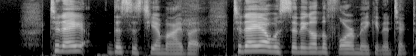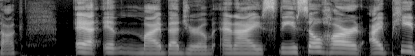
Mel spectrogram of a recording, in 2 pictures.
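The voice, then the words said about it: Nasal voice from a cold. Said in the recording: “I have a cold. So if I sound a little nasally”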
